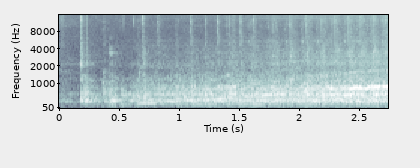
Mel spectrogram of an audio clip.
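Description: A sewing machine runs steadily while stitching through a seam, a continuous whirring motor drone that builds slightly in loudness, with a brief clack at the start and no talk over it.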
